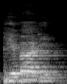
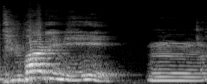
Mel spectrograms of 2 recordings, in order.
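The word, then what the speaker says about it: דברים: 드발림 대바림 상관없어요. 예. 그런데 어이 드바림이음 좀 어려운 그 내용일 수 있어요.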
